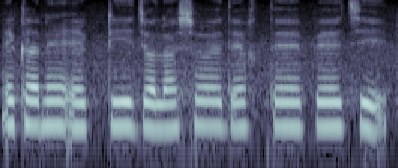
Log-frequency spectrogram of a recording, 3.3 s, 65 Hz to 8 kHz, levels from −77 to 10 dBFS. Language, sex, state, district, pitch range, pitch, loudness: Bengali, female, Assam, Hailakandi, 210-220 Hz, 215 Hz, -14 LUFS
